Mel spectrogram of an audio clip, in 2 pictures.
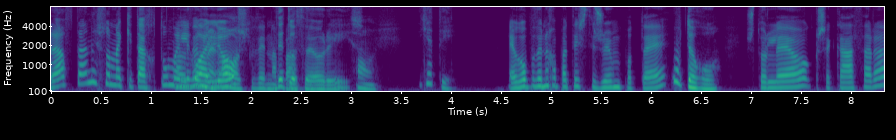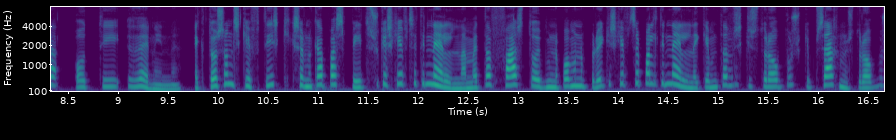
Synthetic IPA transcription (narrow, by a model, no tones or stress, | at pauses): ɾɐft̪ɐnist̪o̞nɐcit̪ɐxt̪umeliɣoɐʎooosçiðeninɐðet̪oθeoɾḭsoç̥ | ʝɐt̪i | eɣo̞p̬uðenixopɐt̪isi̥st̪izoimupo̞t̪e̞ut̪eeɣo̞ | st̪o̞le̞o̞kse̞kɐθɐɾɐo̞t̪iðe̞nine̞ekt̪o̞sɐnsce̞ft̪isceksefnikɐpɐspit̪i̥suce̞sce̞ft̪set̪ine̞linɐme̞t̪ɐfɐst̪o̞epinepo̞me̞no̞pɾo̞ice̞sce̞ft̪i̥sepɐlit̪ine̞linɐce̞me̞t̪ɐvɾiscist̪ɾo̞puscepsɐxnist̪ɾo̞pus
